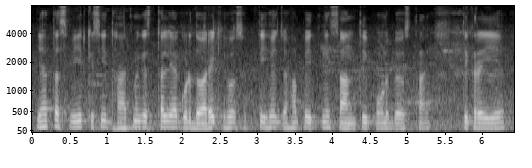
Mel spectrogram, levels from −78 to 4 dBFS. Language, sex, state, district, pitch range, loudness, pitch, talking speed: Hindi, male, Uttar Pradesh, Lucknow, 120-135 Hz, -19 LUFS, 125 Hz, 175 wpm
